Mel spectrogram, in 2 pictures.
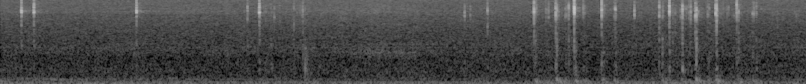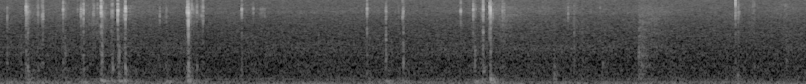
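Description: Computer keyboard typing and mouse-like clicking at a desk, a quiet, scattered run of light taps over about twelve seconds with brief clusters of keystrokes.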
